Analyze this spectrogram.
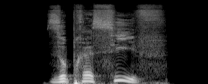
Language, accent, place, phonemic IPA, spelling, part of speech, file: German, Germany, Berlin, /zʊpʁɛˈsiːf/, suppressiv, adjective, De-suppressiv.ogg
- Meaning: suppressive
